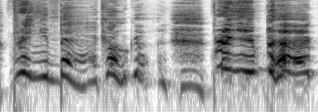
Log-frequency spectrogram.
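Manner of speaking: very high, loud tearful begging; crying plea. A narrator's reading. Old woman begging husband to bring son back, crying. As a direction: wail and beg desperately. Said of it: "cried the old woman".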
